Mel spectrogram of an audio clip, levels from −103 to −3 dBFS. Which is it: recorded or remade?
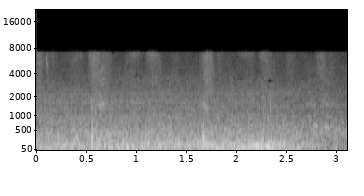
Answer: recorded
